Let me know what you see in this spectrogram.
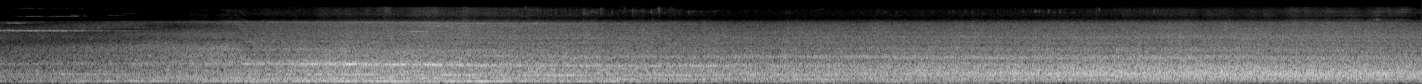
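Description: A train of yellow track-maintenance machines rolling past on the railway line, a steady rumble and rattle of wheels on rails. It builds over the first few seconds and then stays loud, with a few faint held tones in it.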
